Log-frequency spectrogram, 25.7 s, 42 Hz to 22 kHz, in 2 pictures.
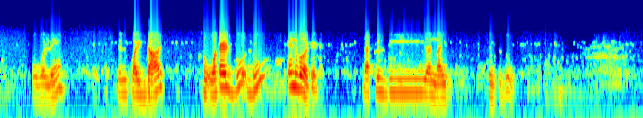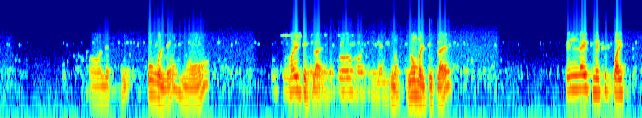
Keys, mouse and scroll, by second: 1.5 click, 2.0 click, 5.9 click, 10.5 click, 12.0 click, 12.7 click, 15.8 click, 18.8 click, 19.9 click, 20.4 click, 21.8 click, 25.2 click.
